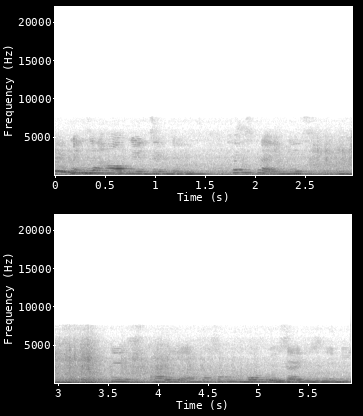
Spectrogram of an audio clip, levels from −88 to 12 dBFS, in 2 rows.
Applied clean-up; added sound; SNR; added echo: none; Wind; 2 dB; reverberation time 0.6 s.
